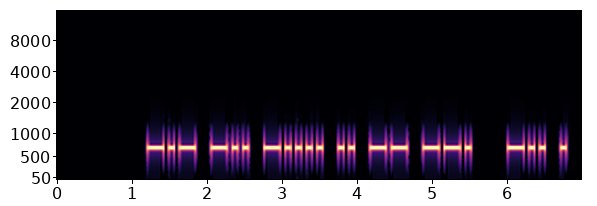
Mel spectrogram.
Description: Morse code, heard as a keyed tone, about 17 wpm, 700 Hz. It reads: KD6IMG DE
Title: USA Callsign DE Callsign 17wpm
